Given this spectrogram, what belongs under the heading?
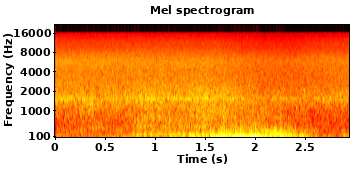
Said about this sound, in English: The recording that you're listening to here has a lot of noise, or what appears to be static, and you have to think of millions and millions, if not billions, of bubbles from brash ice floating around the surface as that melts.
